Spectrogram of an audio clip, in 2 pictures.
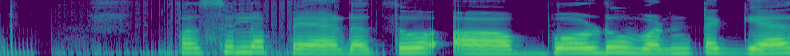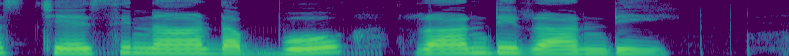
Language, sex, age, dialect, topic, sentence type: Telugu, female, 18-24, Southern, agriculture, statement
